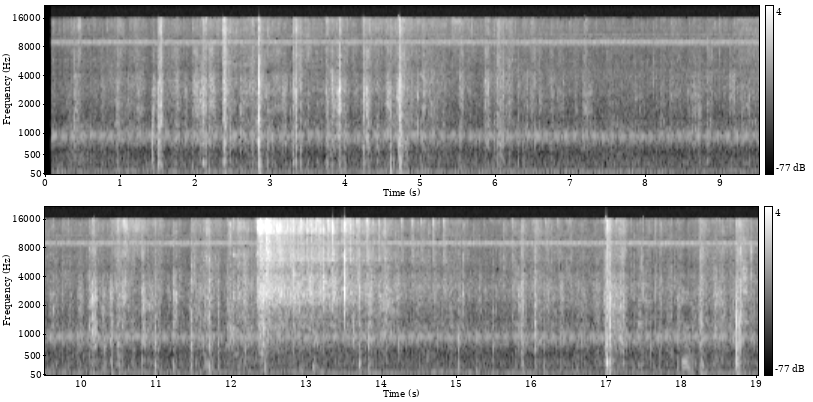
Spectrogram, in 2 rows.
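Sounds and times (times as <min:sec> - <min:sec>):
feet scuffing on dirt floor: 0:00.1 - 0:19.0
gloved punches thudding: 0:15.8 - 0:19.0.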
